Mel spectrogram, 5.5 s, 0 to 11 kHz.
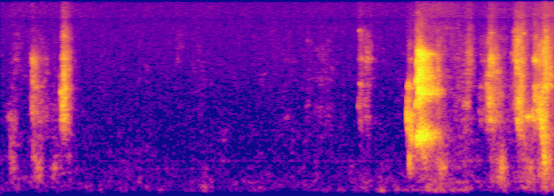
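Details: Blenheim Cavalier King Charles Spaniel puppies from Remy's first litter of six, born March 7–8, in a home puppy pen. A few faint, short yips early on, then a burst of sharp, high barks and yelps toward the end.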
